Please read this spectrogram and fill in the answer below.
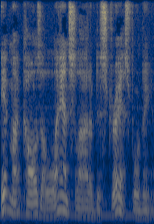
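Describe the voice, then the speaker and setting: The man's pitch is medium and his pace fairly slow. Noticeable background noise runs behind him. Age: 60s. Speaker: mental health video blogger. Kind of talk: personal talk to camera. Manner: halting.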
